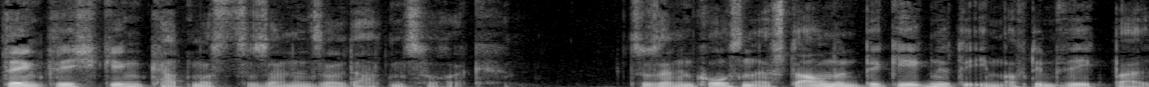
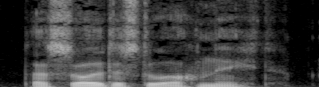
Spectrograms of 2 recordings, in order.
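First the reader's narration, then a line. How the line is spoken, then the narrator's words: Plain. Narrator (German): antwortete das Orakel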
